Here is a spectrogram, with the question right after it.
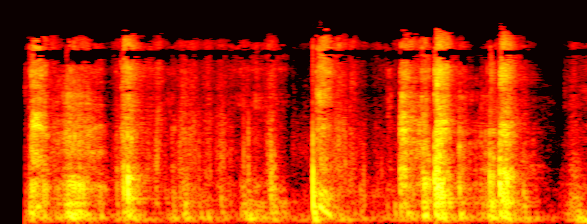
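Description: A bull terrier lets out a string of throaty growls, grumbles and whiny yelps in bursts.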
